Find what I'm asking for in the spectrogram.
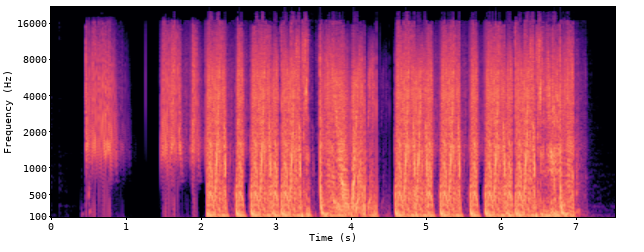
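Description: A loud electronic bass drop plays without its group processing, giving harsh, gritty bursts in choppy stabs. Short gaps of silence break up the hits.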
